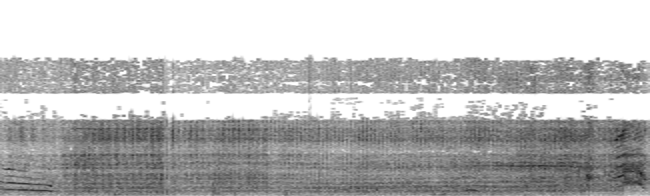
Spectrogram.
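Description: A ground spinner (chakri) firecracker spinning on the floor with a steady hiss of sparks. A short falling tone sounds in the first half second.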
